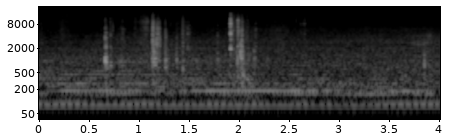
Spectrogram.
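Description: Plastic fuel tubing and a squeeze bottle being handled while the tank of a Cox .049 glow engine is filled, giving a few short squeaks and clicks over a steady low hum. The engine is not running.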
